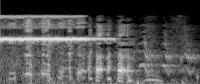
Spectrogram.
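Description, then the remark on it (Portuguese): A loud, shrill dog whistle tone holds steady for just under a second, with people laughing and talking beneath it; the voices carry on after the whistle cuts off. “Apito de cachorro. Aumenta o volume aí, tem gente que eu dei o apito.”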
